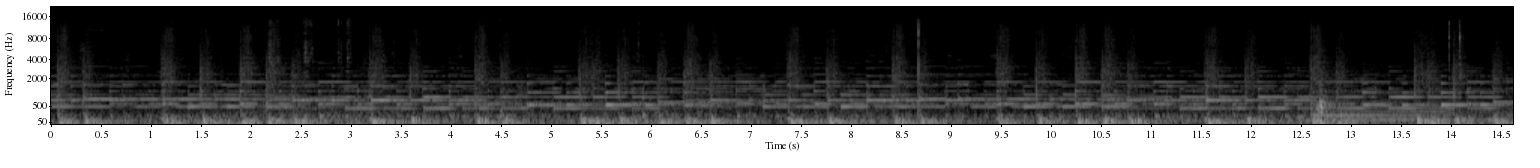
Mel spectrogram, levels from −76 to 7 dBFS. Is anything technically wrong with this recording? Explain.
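Yes. At 8.67 s there is a single sharp, loud click: a file header played as audio. When separate WAV pieces are joined or streamed without stripping their headers, those few dozen bytes of metadata get read as samples and burst out as a snap. Unlike a splice discontinuity or a dropout, it is not tied to the waveform around it. It lands at the start of a new piece and sounds the same whatever the signal is doing.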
